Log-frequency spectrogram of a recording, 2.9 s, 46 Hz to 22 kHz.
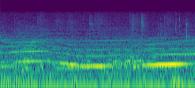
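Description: Car engine revving under acceleration in the Forza 3 racing video game, a sustained mid-pitched engine drone with a whining harmonic layer, holding at a fairly steady level throughout with no talk over it.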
